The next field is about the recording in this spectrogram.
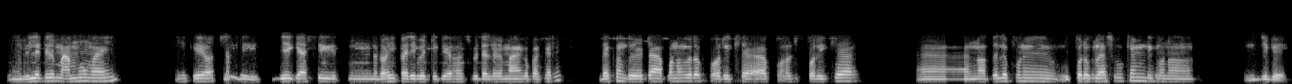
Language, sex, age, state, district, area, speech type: Odia, male, 18-30, Odisha, Kendrapara, urban, conversation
